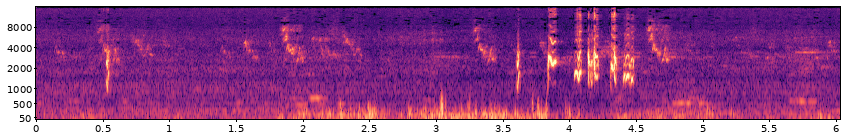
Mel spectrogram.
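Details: A wild-caught, untrained bulbul singing with a heavy voice, its song just starting to open up, gives scattered liquid whistled notes, then a quick rich burst of several phrases, over a steady low rumble.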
